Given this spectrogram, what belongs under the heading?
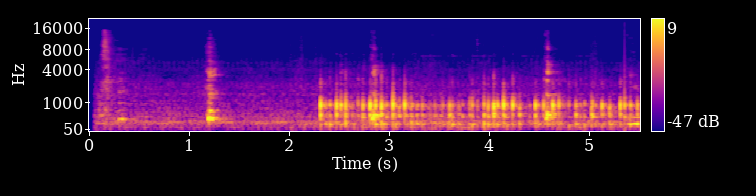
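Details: Repeated hiccups about a second apart, jokingly likened to labour contractions, with sharp sudden sounds over background talk and kitchen clatter.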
